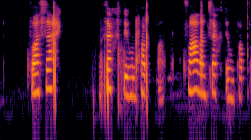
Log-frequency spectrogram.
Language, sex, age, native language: Icelandic, female, 10, Icelandic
